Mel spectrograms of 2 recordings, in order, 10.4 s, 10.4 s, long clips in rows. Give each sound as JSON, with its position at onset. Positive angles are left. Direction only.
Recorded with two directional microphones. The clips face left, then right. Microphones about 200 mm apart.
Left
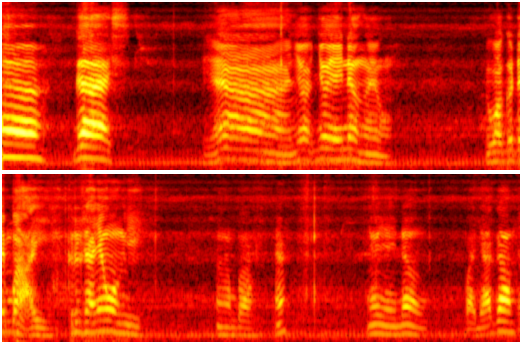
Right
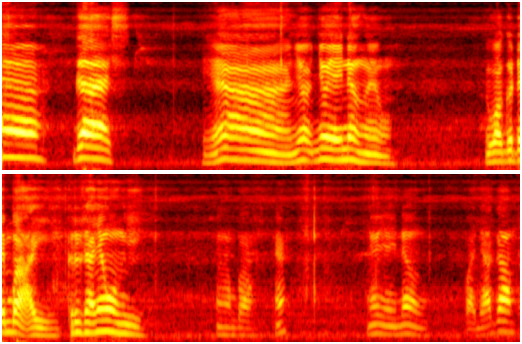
{"t": 0.0, "sound": "a sound", "side_deg": -10}
{"t": 0.7, "sound": "speech", "side_deg": -35}
{"t": 2.0, "sound": "speech", "side_deg": -55}
{"t": 7.3, "sound": "speech", "side_deg": 0}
